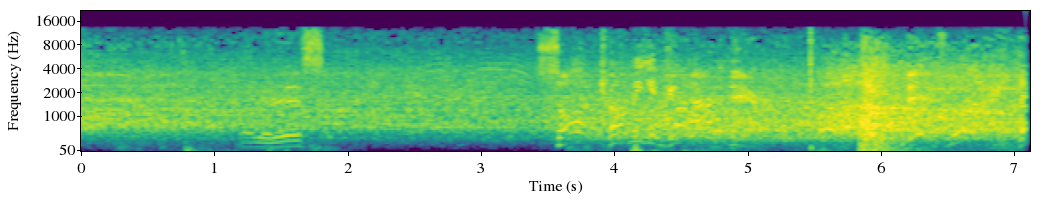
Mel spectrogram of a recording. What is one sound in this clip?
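A large crowd cheers and roars in an arena.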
